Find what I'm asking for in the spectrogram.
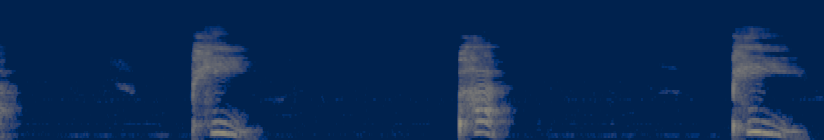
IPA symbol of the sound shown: p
